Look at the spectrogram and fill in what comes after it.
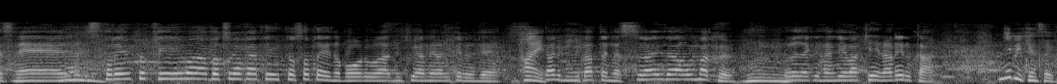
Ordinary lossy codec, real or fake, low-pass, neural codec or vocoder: AAC, 32 kbps; fake; 7.2 kHz; autoencoder, 48 kHz, 32 numbers a frame, DAC-VAE, trained on Japanese speech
